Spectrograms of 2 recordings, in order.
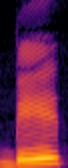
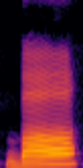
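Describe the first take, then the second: First: It is said in the majhool accent. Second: It is said in the Arabic accent. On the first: This is how elders commonly recite it. The speaker calls it wrong. "ये मजहूल तरीका है।" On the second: This is the proper way to recite it. The speaker calls it right. "अरबी लहजा, मारूफ़ लहजा"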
